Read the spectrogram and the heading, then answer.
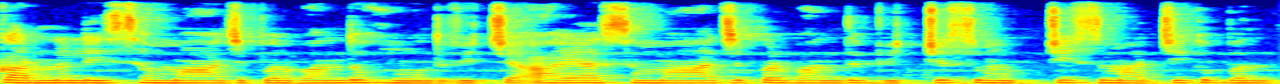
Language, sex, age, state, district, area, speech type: Punjabi, female, 18-30, Punjab, Barnala, rural, spontaneous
